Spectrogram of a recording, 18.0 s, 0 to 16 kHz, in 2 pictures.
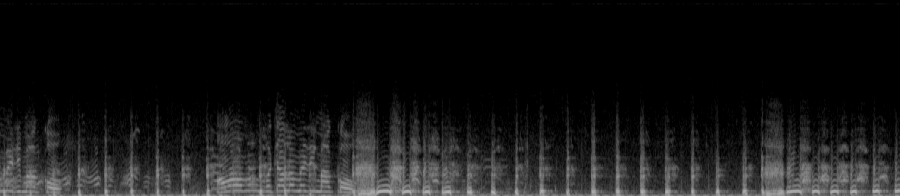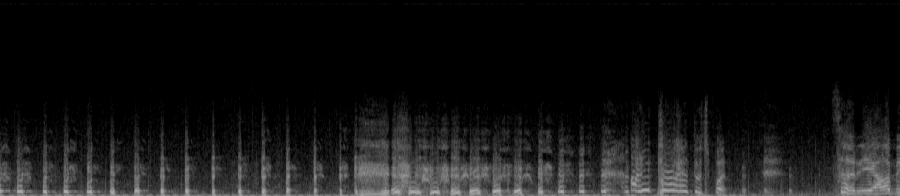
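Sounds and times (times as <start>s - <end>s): man laughing heartily: 0.0s - 2.2s, 3.5s - 15.4s.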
